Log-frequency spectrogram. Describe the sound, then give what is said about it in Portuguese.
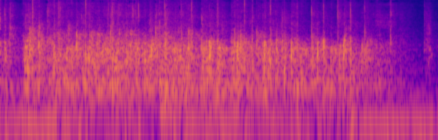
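A steady round of applause from a crowd, many hands clapping densely and loudly for about four seconds before tapering slightly at the end. “Salva de palmas.”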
